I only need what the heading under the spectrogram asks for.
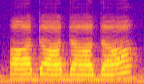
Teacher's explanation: As you can see, I can go ah, da, da, da, ah, na, na, na, ah, ta, ta, ta, really just using the tip of my tongue against the back ridge of my teeth, and I don't have to move my jaw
